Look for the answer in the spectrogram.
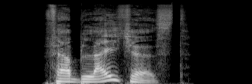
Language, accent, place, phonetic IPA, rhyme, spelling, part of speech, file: German, Germany, Berlin, [fɛɐ̯ˈblaɪ̯çəst], -aɪ̯çəst, verbleichest, verb, De-verbleichest.ogg
- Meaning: second-person singular subjunctive I of verbleichen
